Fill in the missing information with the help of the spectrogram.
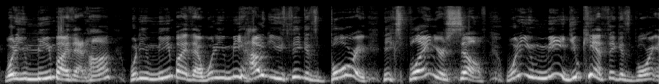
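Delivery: hammed-up confrontational grilling, pitched high; indignant demand. Acting out a critic challenging an opinion, indignant demand. Acting out hostile argument partner.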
